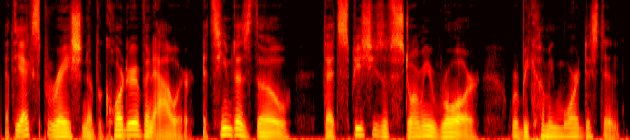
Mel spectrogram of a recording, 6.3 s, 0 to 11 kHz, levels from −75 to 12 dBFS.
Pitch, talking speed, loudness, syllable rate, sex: 105 Hz, 210 wpm, -19 LUFS, 6.0 syllables/s, male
